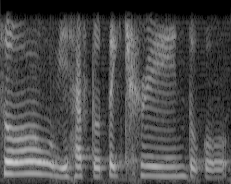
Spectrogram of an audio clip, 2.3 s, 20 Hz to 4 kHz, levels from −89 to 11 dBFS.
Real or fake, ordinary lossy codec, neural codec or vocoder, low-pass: real; none; none; 3.6 kHz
